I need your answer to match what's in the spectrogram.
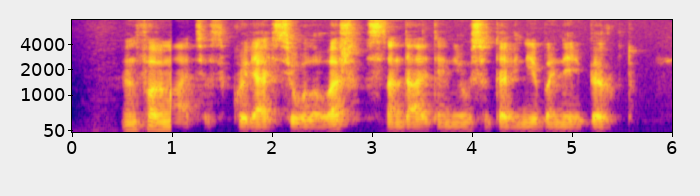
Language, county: Lithuanian, Alytus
